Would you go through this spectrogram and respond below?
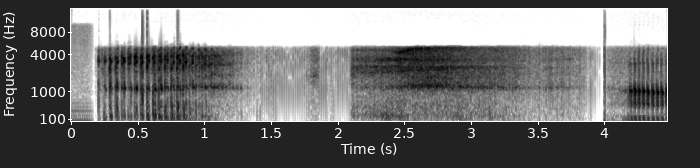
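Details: Loud, rough, rattling snores on breaths in, with a quieter gap between them: ordinary heavy snoring.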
